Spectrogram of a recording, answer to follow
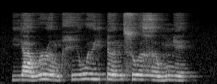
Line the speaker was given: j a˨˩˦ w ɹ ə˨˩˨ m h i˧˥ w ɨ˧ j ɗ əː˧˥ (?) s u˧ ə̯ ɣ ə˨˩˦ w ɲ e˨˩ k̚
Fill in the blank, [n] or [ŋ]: n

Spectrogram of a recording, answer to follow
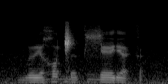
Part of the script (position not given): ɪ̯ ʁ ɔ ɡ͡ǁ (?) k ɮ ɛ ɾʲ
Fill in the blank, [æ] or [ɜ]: ɜ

